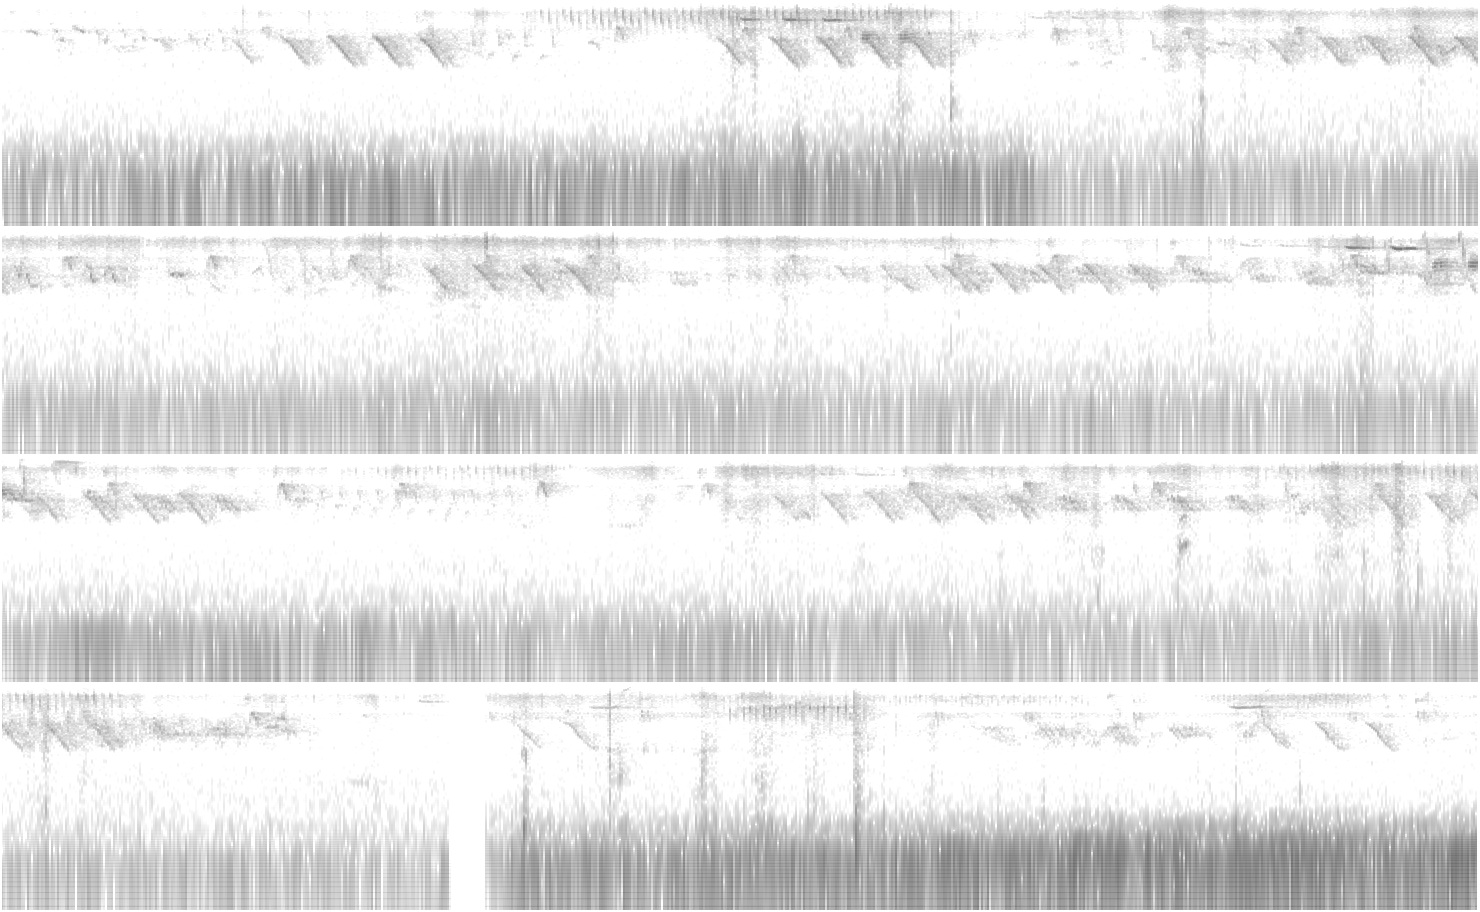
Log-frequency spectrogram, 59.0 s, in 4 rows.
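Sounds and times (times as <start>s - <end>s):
faint whistled birdsong: 0.0s - 59.0s
high bird chirps: 2.3s - 35.1s, 35.9s - 47.3s.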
